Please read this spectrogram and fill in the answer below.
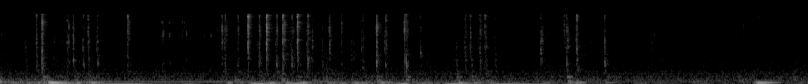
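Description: Typing on a computer keyboard: irregular keystrokes, some in quick short runs, with a few dull low knocks from the keys.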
